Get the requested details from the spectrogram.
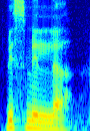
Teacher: this lam of Allah, in here Bismillah, because of a certain rule and condition, it will be pronounced with thin sound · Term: lamul jalala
